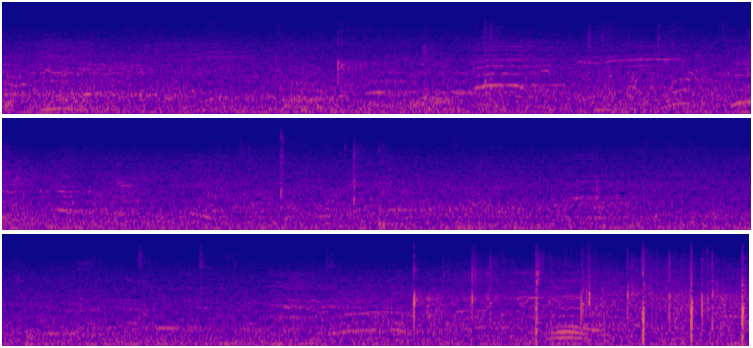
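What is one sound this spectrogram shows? Feet thump on a balance beam.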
